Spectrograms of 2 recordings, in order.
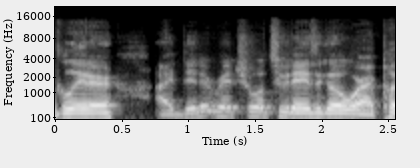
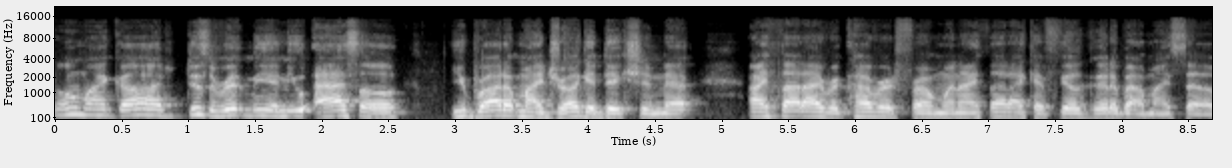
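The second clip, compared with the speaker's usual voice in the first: put-on sobbing, broken down in tears. Acting out a person who was broken down crying: mock crying. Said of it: "the people Virgo broke down crying".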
